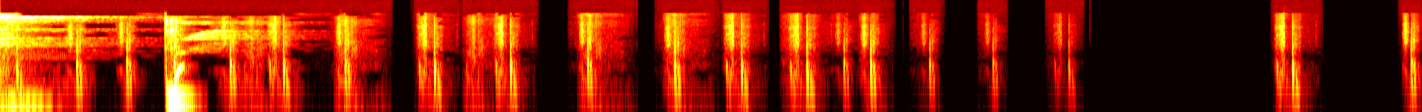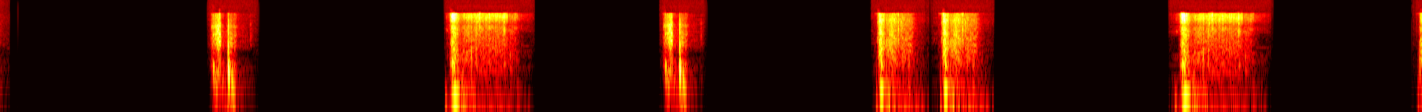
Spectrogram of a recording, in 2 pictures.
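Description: Light footsteps patter steadily on hard ground.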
